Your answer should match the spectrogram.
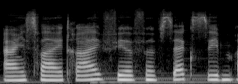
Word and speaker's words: sechs: 在这里边呢，需要大家注意的就是这个数字六的发音，嗯，词尾的 c、 h、 s 合在一起发 x 的音，所以是 sechs, sechs。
